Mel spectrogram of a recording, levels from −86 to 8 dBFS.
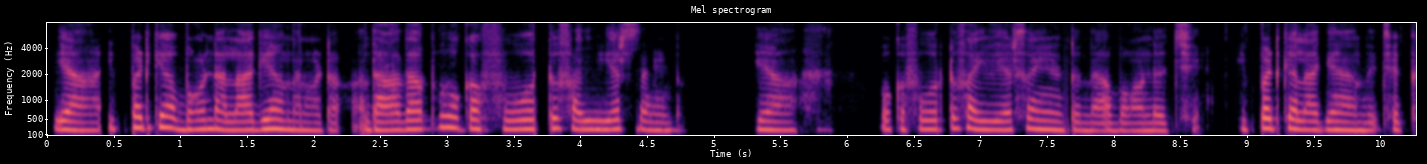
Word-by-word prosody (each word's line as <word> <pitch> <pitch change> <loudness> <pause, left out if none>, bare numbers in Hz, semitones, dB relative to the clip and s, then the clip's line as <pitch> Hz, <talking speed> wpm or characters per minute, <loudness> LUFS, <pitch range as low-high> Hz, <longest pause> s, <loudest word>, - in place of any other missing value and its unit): Yeah! 210 -2 +2 0.2
ఇప్పటికే 275 +3 +2
ఆ 260 - -1
bond 240 +2 +2
అలాగే 220 +2 +3
ఉందనమాట. 210 -3 -2 0.4
దాదాపు 235 +5 +1
ఒక 250 - -3 0.2
4-5 240 0 +1
ఇయర్సయ్యుంటది. 220 -3 -2 0.6
యాహ్! 215 -1 -1 0.7
ఒక 235 - -5
4-5 235 0 0
ఇయర్సయ్యుంటుంది 225 -3 0
ఆ - - 0
బాండొచ్చి. 200 0 -4 0.4
ఇప్పటికి 260 +3 +3
అలాగే 225 0 +1
ఉంది 205 0 -1
చెక్కు 220 -2 -5
225 Hz, 115 wpm, -24 LUFS, 215-240 Hz, 0.7 s, అలాగే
